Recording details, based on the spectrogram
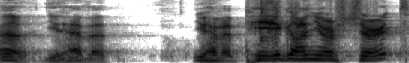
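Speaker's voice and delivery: attempted French accent. Imagining what belgian people will say about his shirt, in an attempted french accent. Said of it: "Was that your attempt at a French accent".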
